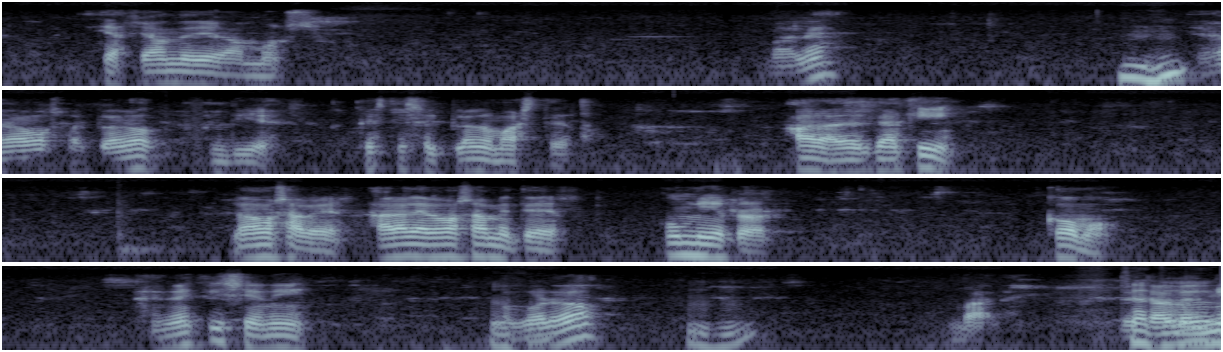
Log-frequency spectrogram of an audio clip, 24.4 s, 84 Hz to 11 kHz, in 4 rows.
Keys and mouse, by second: 2.2 right click, 4.2 right click, 6.9 click, 8.0 right click, 10.3 shift+middle click, 11.9 shift+middle click, 17.3 click, 21.0 middle click.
